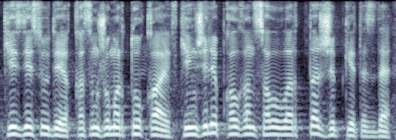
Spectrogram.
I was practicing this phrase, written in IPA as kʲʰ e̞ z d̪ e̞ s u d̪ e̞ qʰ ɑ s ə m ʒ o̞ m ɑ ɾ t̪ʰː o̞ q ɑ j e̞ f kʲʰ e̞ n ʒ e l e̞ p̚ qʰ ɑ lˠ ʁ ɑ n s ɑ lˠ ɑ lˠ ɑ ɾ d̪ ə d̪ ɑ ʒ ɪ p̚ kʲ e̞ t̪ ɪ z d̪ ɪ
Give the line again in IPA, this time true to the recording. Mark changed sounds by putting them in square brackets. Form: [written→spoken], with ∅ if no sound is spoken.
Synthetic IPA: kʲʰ e̞ z d̪ e̞ s u d̪ e̞ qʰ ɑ s ə m ʒ o̞ m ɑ ɾ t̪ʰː o̞ q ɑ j e̞ f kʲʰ e̞ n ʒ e l e̞ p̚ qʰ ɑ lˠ ʁ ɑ n s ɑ lˠ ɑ lˠ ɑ ɾ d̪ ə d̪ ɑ ʒ ɪ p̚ kʲ e̞ t̪ ɪ z d̪ ɪ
